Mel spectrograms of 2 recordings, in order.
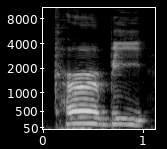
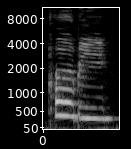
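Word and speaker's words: Kirkby: I'm going to pronounce it correctly in case that arsehole from yesterday is watching. Kirby. Kirby. Much like Furby, but it's Kirby.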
